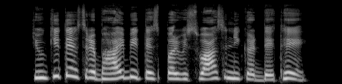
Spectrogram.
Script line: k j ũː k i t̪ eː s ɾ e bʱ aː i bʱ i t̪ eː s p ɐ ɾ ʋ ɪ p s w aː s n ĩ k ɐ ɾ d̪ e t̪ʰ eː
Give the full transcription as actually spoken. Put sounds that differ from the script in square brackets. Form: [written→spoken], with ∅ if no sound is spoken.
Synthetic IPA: k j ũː k i t̪ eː s ɾ e bʱ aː i bʱ i t̪ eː s p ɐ ɾ ʋ ɪ [p→∅] s w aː s n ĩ k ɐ ɾ d̪ e t̪ʰ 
